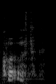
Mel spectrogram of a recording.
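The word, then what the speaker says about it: Kvothe: it's told is that there's this guy named quoth or kavo that spelled kavoth but it's pronounced quoth there's this guy named cloth and he lived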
